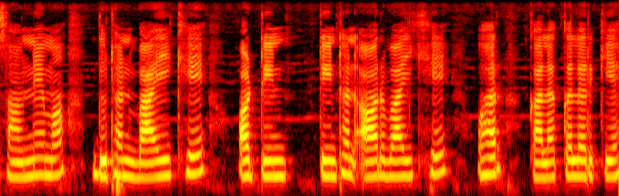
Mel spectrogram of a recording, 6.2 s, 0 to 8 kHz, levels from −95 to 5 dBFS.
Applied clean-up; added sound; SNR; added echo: none; none; none; none.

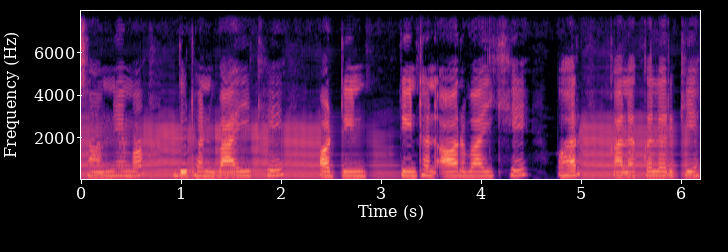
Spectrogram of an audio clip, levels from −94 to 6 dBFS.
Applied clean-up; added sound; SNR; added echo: neural mask model RNNoise.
